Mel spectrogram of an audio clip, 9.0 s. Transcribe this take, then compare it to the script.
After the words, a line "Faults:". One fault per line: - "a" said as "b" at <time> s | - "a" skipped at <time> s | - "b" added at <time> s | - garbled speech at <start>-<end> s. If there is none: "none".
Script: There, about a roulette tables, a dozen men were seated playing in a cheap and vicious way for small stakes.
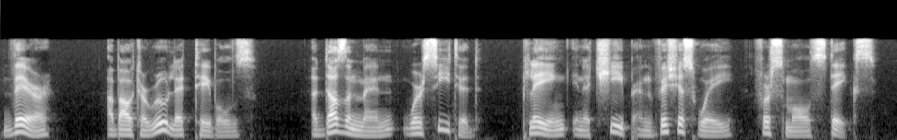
There, about a roulette tables, a dozen men were seated playing in a cheap and vicious way for small stakes.
Faults:
none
